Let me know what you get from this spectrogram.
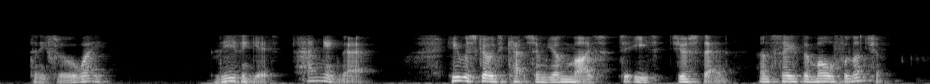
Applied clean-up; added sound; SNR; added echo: none; none; none; none.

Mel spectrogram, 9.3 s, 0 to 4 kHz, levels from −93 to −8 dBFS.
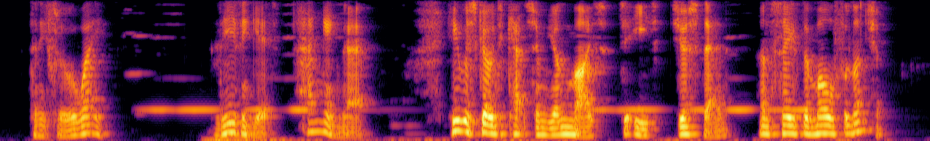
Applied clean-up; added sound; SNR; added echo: classical method log-MMSE.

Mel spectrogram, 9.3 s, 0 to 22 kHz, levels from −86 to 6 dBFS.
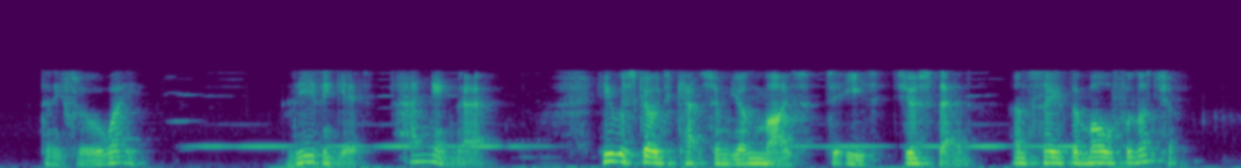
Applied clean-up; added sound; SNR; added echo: none; Glass; 16 dB; none.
